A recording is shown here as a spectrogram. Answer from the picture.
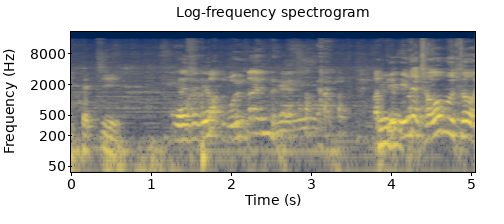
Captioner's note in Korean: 웃음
